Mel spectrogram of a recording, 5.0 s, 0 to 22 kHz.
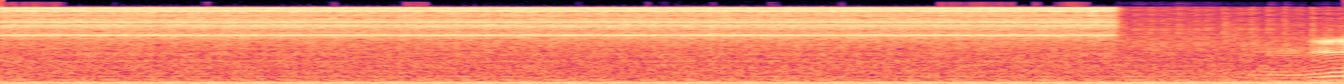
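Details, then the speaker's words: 1985 Ford F-8000 CAT 3208T diesel idling at 13°F with ice in the air brakes: a shrill continuous low air pressure warning buzzer for about four seconds, then it cuts off once the green gauge passes 60. "once the green one gets past 60 the alarm will go off"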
